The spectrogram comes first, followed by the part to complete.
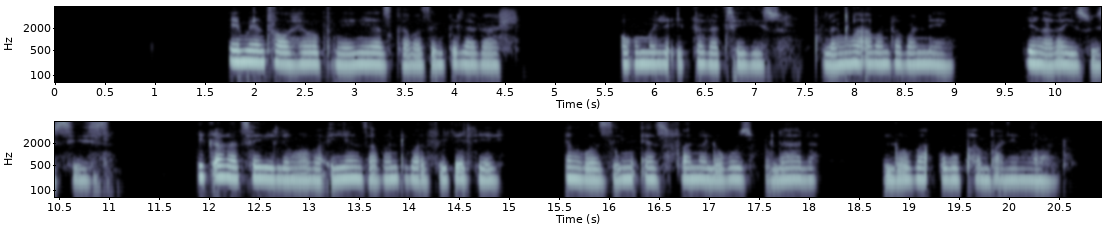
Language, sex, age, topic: North Ndebele, female, 25-35, health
